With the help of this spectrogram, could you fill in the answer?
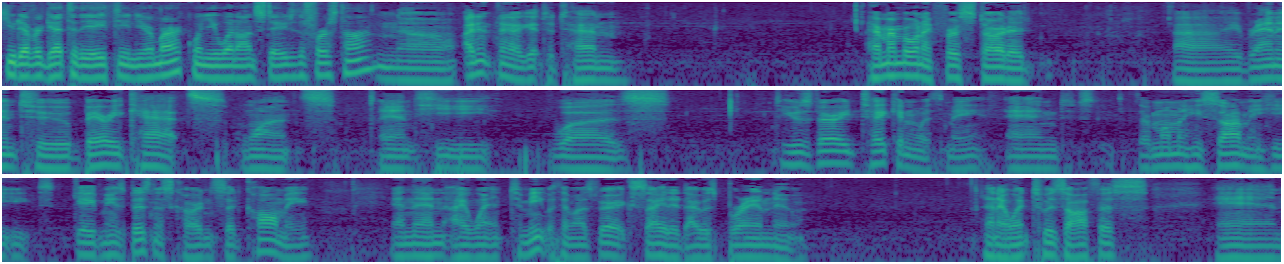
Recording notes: This unique episode was recored pre show at Parlor Live Comedy Club in Bellevue, Washington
